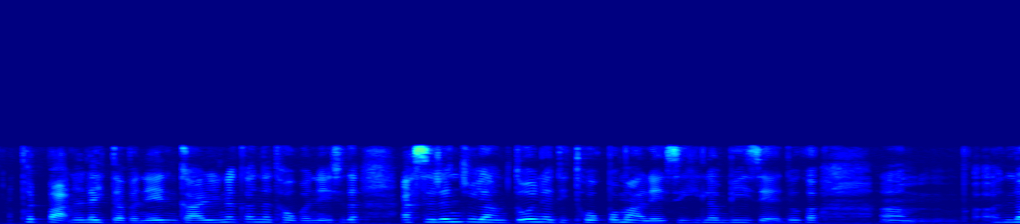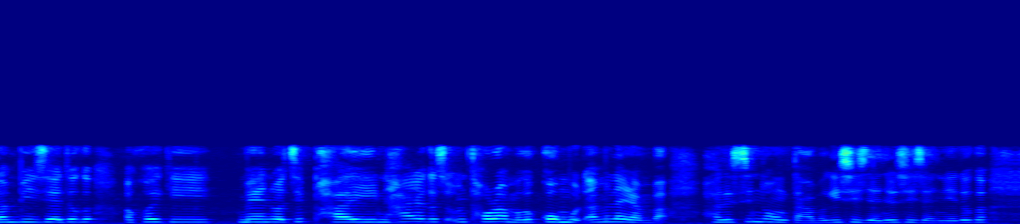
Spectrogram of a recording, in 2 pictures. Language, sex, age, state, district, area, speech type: Manipuri, female, 18-30, Manipur, Imphal West, rural, spontaneous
